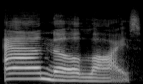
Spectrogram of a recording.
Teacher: So the difference, again, is in the primary stress, right? Here, the primary stress falls on analyze, the first syllable. Analyze. So the first syllable is actually the as in cat, and then you have a schwa, ana. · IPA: ˈænəlaɪz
